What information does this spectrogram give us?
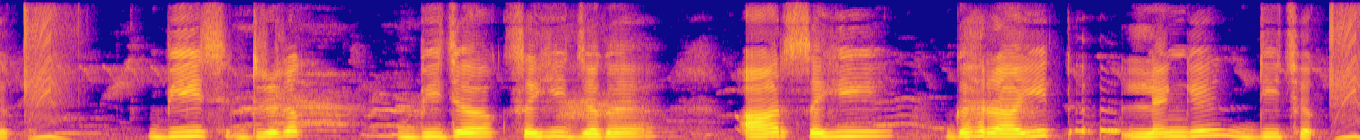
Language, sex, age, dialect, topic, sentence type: Magahi, female, 18-24, Northeastern/Surjapuri, agriculture, statement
